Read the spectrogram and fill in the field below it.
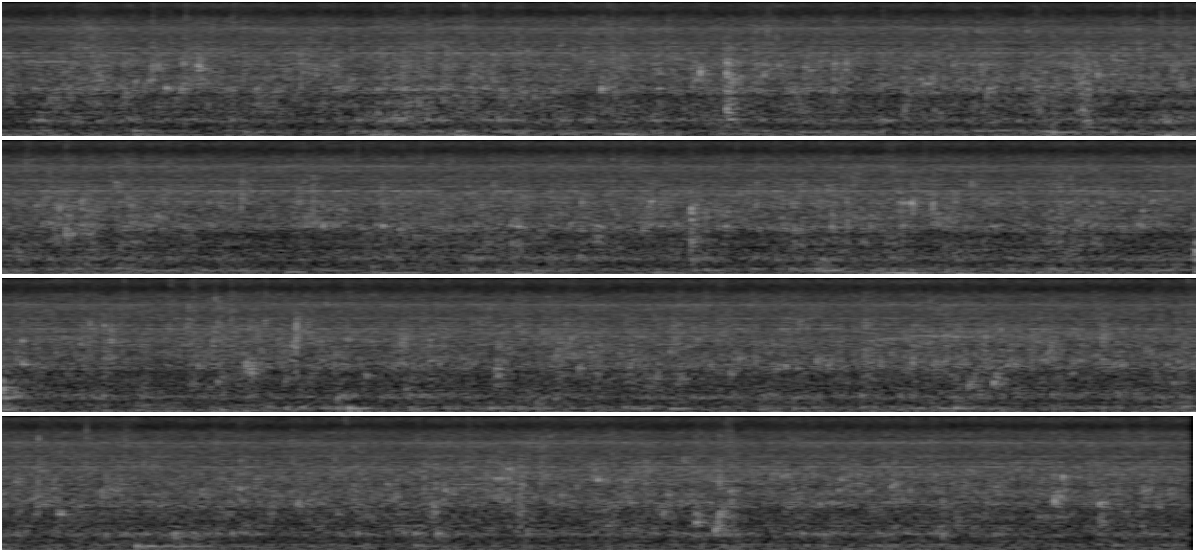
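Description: A tap runs steadily as hair dye is rinsed out, a constant hiss and splatter of water close by that carries on without pause, with no talk.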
